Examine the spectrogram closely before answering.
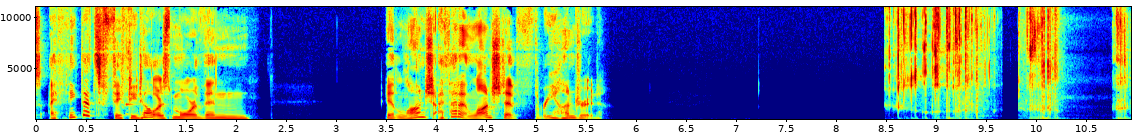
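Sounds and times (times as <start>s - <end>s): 
speech: 0.0s - 2.2s, 3.5s - 5.8s
crisp snack being chewed: 8.5s - 10.9s.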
